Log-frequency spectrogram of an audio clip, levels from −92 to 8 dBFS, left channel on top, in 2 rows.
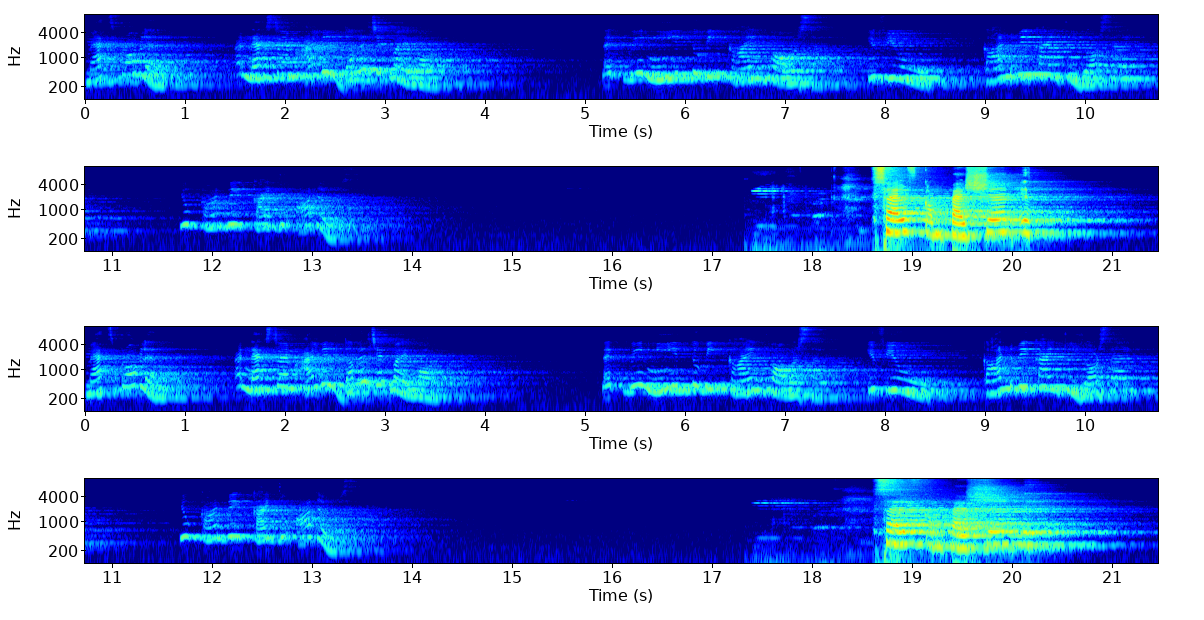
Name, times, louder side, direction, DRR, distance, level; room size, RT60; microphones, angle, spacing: voice 1, 0.0-0.8 1.5-3.6 5.2-7.5 7.8-8.5 9.0-10.5 11.7-13.3, right 1 dB, 25° right, 0 dB, 0.5 m, -50 dB
voice 2, 18.3-20.2, left 7 dB, 80° left, 8 dB, 0.3 m, -27 dB
7.0 x 6.0 x 2.2 m, 2.4 s
head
